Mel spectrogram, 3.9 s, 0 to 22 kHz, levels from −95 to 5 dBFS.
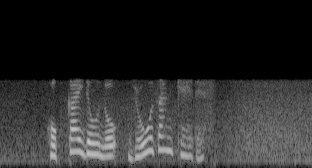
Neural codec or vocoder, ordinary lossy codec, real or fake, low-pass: none; none; real; 3.6 kHz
